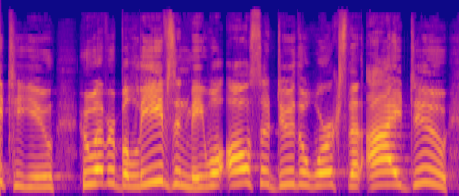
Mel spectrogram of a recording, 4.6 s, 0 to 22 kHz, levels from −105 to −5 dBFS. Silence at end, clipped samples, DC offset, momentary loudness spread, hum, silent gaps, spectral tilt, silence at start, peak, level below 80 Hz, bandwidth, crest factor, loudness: 0.15 s; under 0.1%; under 0.1%; 10 LU; none; none; -3 dB/octave; 0 s; -8 dBFS; under -90 dBFS; 17.5 kHz; 16 dB; -24 LUFS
